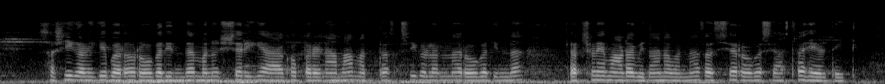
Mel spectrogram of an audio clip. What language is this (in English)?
Kannada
